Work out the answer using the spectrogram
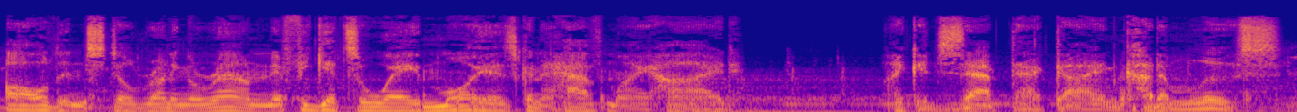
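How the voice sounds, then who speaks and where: Guy doing a brooding video game antihero, really deep gruff voice, terse, loud music behind. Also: normal speed, natural voice. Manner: terse, hard-boiled, cynical. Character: brooding gruff young male antihero with electric powers. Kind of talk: scripted game narration and dialogue.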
